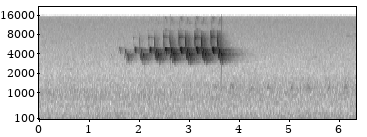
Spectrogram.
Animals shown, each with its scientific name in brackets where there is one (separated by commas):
Ovenbird (Seiurus aurocapilla)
